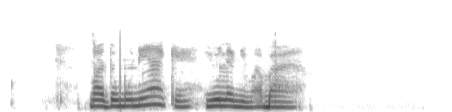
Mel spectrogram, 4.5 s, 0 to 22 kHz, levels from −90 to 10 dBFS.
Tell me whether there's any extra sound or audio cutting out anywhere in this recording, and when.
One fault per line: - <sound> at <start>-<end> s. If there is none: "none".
none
